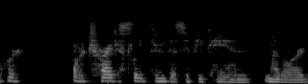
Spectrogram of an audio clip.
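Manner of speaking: muttering under his breath. A character massaging his lord's throat speaks, muttering under his breath. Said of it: "he just kind of says under his breath".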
